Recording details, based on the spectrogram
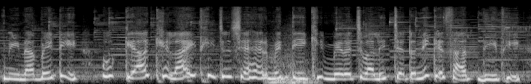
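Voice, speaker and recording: A woman's voice: high-pitched, animated, measured pace, pitched above the performer's own voice. A woman voicing a weak, grateful village mother with a homely rustic manner in a cartoon story. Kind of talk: cartoon moral story acting. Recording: music behind the voice.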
